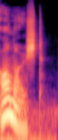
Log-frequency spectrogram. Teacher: 중간에 나오면은 dark L 아주 말하자면은 어둡게 소리 나는 L예요. 그래서 거의 소리가 안 나게 들려요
